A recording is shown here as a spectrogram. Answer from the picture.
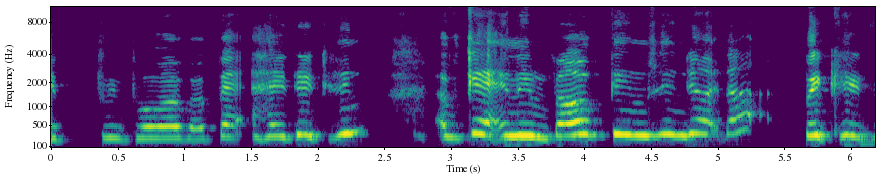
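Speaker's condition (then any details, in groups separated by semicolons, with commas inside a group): Cerebral palsy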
